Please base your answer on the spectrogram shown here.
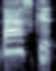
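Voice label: "Basket", English; shopping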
